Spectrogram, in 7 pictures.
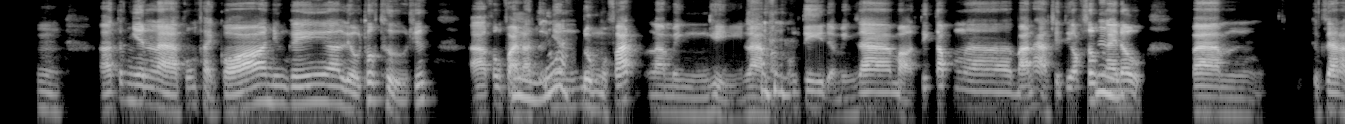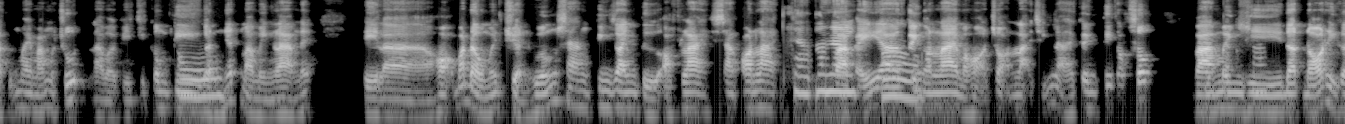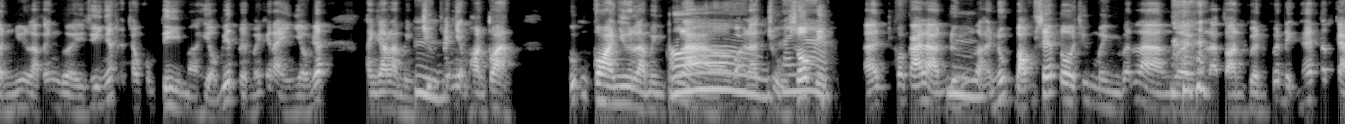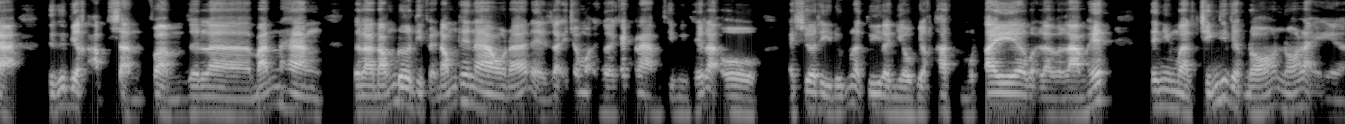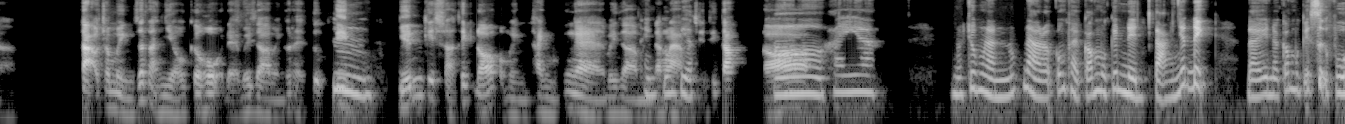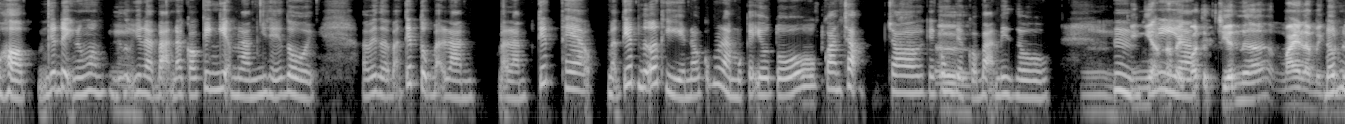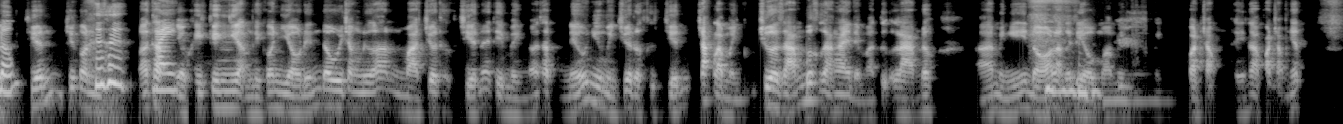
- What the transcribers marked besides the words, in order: laugh; other background noise; tapping; laugh; in English: "up"; other noise; chuckle; laugh
- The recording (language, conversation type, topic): Vietnamese, podcast, Bạn nghĩ sở thích có thể trở thành nghề không?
